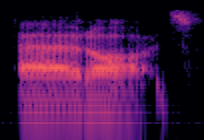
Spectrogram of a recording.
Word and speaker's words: at odds: i am going to pronounce it as a flap t which is going to sound a little more like a soft d and then i'm going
